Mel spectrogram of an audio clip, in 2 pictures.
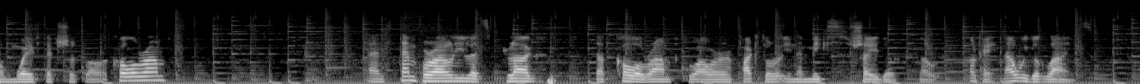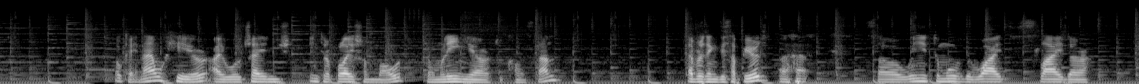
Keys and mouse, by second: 2.1 click, 3.8 click, 5.3 click, 6.7-8.7 drag, 10.2 click, 11.1 click, 11.7 click, 15.4-16.5 drag, 20.6-22.4 drag.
